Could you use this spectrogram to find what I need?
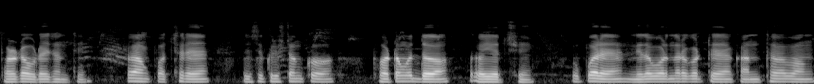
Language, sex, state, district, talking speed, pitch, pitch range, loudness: Odia, male, Odisha, Malkangiri, 125 wpm, 125 Hz, 120-135 Hz, -18 LUFS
